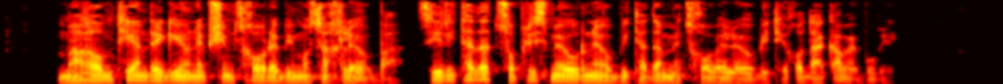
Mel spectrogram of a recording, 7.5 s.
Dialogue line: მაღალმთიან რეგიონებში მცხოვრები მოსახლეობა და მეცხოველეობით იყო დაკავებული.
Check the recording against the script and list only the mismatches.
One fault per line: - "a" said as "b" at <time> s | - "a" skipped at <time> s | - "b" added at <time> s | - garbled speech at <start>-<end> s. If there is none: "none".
- "ძირითადად სოფლის მეურნეობითა" added at 3.2 s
